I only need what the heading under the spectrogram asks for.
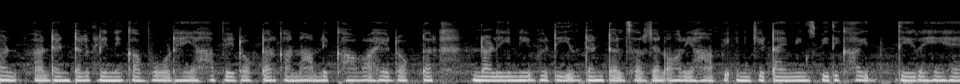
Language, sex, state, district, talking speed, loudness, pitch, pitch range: Hindi, female, Maharashtra, Gondia, 180 wpm, -17 LUFS, 185 Hz, 180-190 Hz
